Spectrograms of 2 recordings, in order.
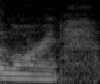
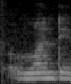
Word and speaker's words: LonDen: She like her name, I never say her name right, so let me go to Instagram because I always want to call her Lauren, but it's LonDen Makeup Artistry.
